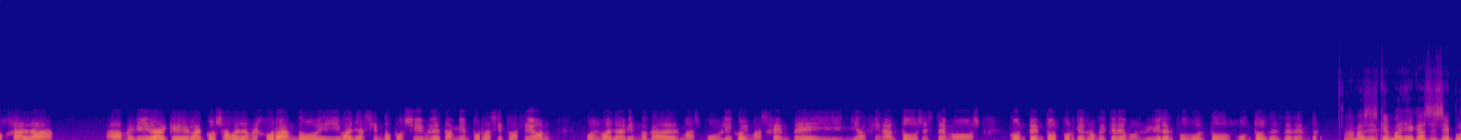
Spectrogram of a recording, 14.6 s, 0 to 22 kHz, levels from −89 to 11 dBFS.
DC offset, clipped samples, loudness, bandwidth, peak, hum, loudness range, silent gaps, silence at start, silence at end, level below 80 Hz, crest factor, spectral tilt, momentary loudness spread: under 0.1%; under 0.1%; -33 LUFS; 9.6 kHz; -12 dBFS; none; 6 LU; none; 0 s; 0 s; -70 dBFS; 22 dB; -7 dB/octave; 11 LU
